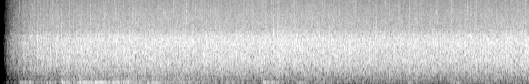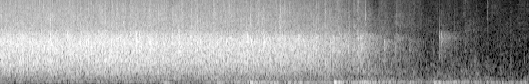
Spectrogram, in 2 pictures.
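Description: Concert hall audience applauding steadily, the applause dying away near the end.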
